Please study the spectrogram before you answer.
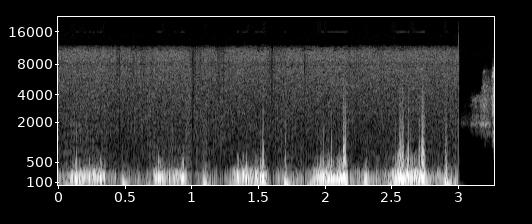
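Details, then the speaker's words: Systolic murmur of mitral regurgitation at the mitral area: heartbeat near 100/min with a blowing whoosh filling the gap between S1 and S2 (lub and dub), not between S2 and S1. "so we hear the wishing in the first between the lap and the dub not between the dub and the love"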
